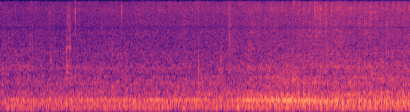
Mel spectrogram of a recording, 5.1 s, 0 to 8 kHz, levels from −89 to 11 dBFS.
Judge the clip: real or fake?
real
